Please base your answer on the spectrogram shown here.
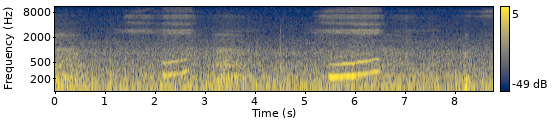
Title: いびきがやばすぎるピットブル Pitbull with too much snoring #shorts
